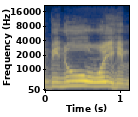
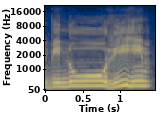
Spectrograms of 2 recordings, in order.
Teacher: ناظرین کرام ہم بات کر چکے ہیں کہ را کے نیچے زیر ہو تو را کو باریک پڑھا جاتا ہے، پر نہیں پڑھا جاتا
